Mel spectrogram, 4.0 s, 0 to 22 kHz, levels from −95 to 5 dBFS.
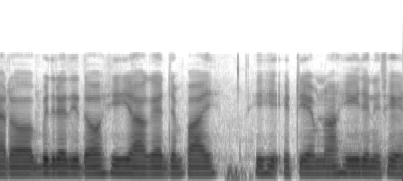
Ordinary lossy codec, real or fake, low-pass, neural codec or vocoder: none; real; 7.2 kHz; none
